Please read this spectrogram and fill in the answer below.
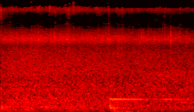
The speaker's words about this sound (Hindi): बारिश फिर से तेज हो चली थी।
